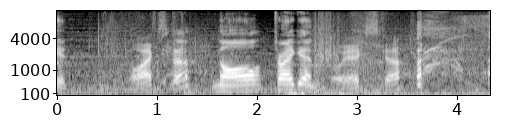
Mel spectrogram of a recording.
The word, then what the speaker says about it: Oaxaca: Oaxaca. Oaxaca? Yeah, sometimes the Oaxaca. X sounds like a J. Oh, that's cool. It depends on the word that it's being pronounced.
